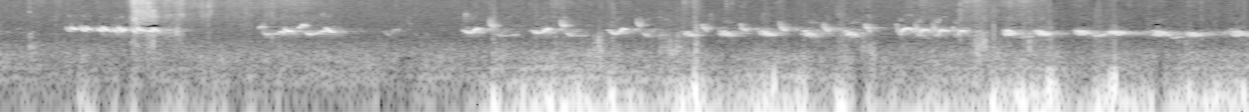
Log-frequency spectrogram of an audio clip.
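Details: Unidentified bird singing early on a Saturday morning: a fast series of high, chirpy, slurred notes repeated about three per second for several seconds, over low rumbling background noise.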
